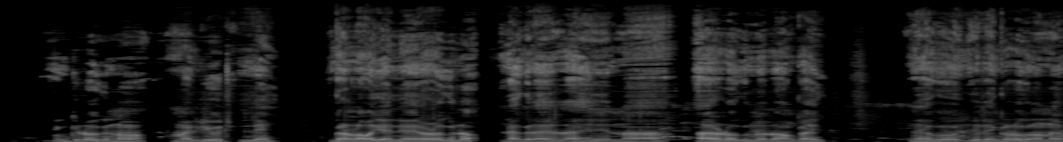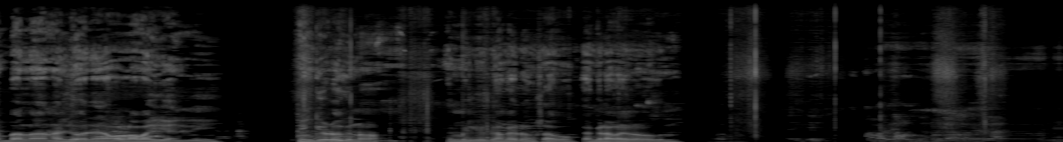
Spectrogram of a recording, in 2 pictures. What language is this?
Masai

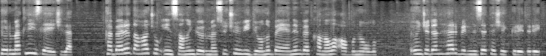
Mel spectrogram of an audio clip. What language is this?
Turkish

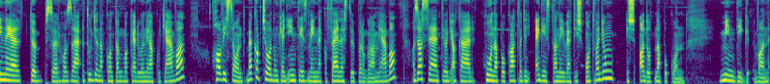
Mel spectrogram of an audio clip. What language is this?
Hungarian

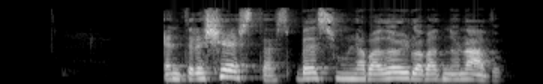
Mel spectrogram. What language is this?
Galician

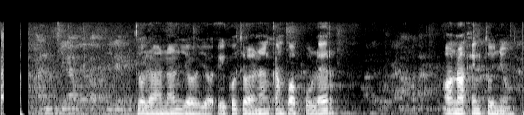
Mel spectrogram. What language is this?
Javanese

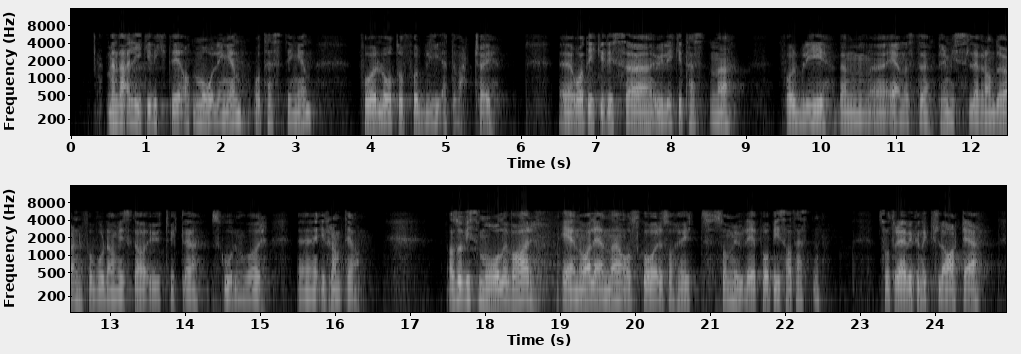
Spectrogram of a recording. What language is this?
Norwegian Bokmål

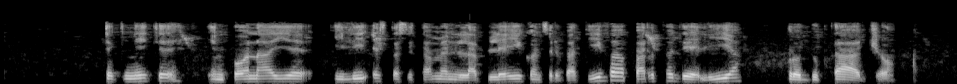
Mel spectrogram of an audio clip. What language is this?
Esperanto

